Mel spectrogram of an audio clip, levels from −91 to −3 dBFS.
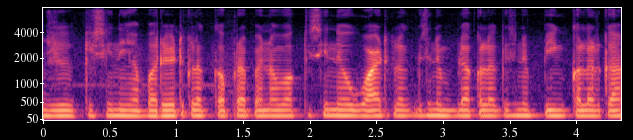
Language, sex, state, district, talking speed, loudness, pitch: Hindi, male, Chhattisgarh, Raipur, 320 wpm, -21 LUFS, 145 Hz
